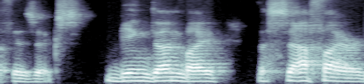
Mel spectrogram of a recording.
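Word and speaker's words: SAFIRE: being done by the sapphire group that's spelled s-a-f-i-r-e the sapphire group who base their research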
